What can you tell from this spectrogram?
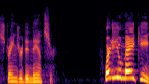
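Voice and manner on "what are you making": louder, high-pitched yelling. A cave person calls to a silent stranger in the dark; shouting even louder. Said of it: "one shouted even louder".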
